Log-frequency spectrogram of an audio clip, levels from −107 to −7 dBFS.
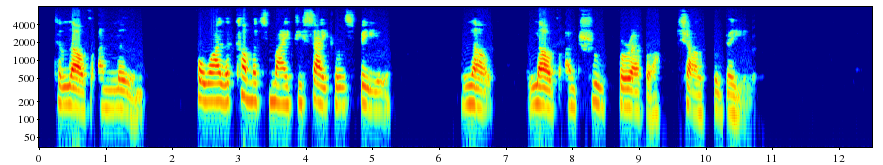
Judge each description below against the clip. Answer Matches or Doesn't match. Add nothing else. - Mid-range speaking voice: Matches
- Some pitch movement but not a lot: Matches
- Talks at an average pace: Doesn't match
